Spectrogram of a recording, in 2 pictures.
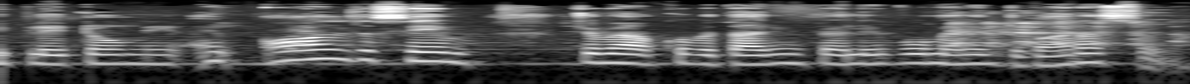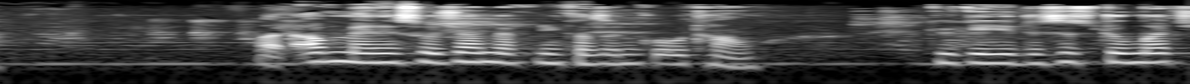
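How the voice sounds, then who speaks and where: A woman vlogger telling a personal horror story in a casual way, slipping English words into her talk and going unhurried and hushed at the tense moments. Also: lowish voice, a little hiss or hum.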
